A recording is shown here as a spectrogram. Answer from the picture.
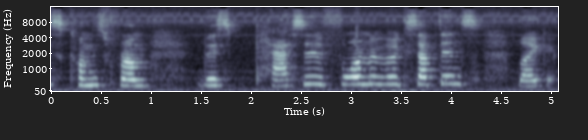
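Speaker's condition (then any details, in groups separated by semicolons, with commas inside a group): Cerebral palsy; special education helped speaking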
